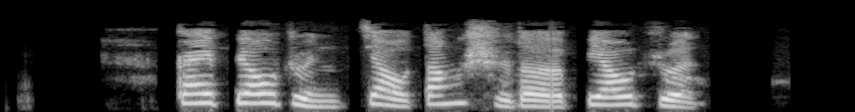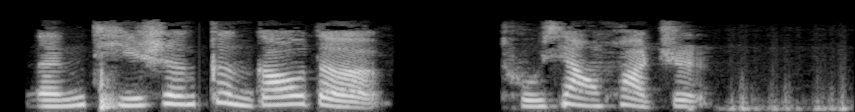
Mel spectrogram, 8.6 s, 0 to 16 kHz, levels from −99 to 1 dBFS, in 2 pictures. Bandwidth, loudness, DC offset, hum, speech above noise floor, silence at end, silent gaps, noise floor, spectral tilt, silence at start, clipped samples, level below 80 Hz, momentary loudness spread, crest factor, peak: 8 kHz; -17 LUFS; under 0.1%; none; over 73 dB; 0.05 s; 2.89-2.93 s, 3.57-3.86 s, 3.97-4.40 s, 6.26-6.78 s; under -90 dBFS; -4.5 dB/octave; 0.9 s; under 0.1%; -62 dBFS; 11 LU; 16 dB; -2 dBFS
